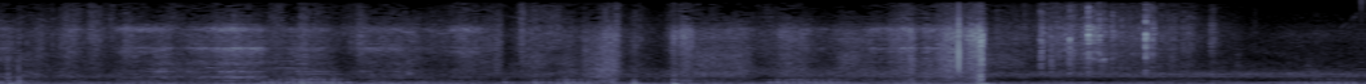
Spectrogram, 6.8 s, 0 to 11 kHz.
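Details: Stray cat seeking affection, purring loudly while rubbing against a person's legs and refusing to leave, filmed on a GoPro HERO8: a steady, deep rumbling purr throughout, with a few soft thumps and rustles partway through.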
